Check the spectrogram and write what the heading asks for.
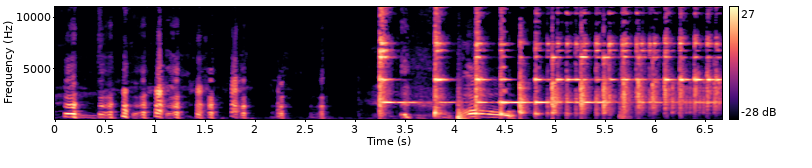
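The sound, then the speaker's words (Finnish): Bright glass clinks and rings out sharply several times after a stretch of laughing, with lingering tonal resonance as the glass is knocked and handled. “Onko muuten vähän kestävää lasia? Ihan vitu hyvää lasia.”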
